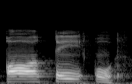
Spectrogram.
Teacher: Makhrajnya di pangkal lidah. Lidah kita tadi itu di pangkalnya.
